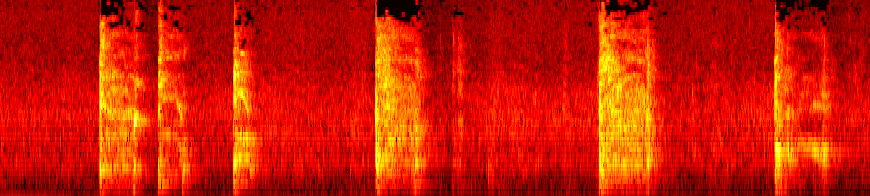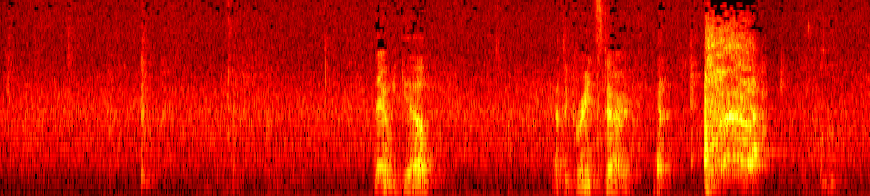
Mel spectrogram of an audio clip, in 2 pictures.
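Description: A man coughs hard, in fits.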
